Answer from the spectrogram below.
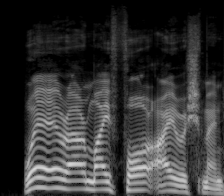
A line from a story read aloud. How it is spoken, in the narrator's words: He shouts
